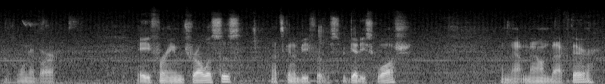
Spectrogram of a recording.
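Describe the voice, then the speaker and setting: This homesteading vlog is hosted by a man whose voice is exceptionally deep, speaking at a moderate pace. He walks around a backyard garden outdoors, casually pointing out things off the cuff amid clear background noise.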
